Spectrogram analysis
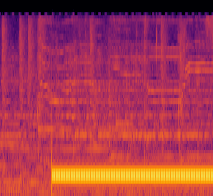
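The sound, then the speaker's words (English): A telephone call tone sounds before the call reaches voicemail. After a brief quiet moment, a single steady tone starts abruptly and holds unbroken at an even pitch and loudness. “He's cleared his voicemail. Hold on. We'll leave him a message or...”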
